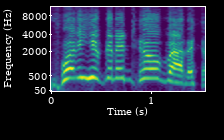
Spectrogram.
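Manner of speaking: hammed-up furious resident voice; mock angry lady. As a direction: yell it like the fed-up homeowner. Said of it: "then she says".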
